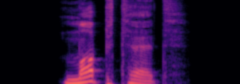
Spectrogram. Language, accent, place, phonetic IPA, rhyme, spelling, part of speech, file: German, Germany, Berlin, [ˈmɔptət], -ɔptət, mobbtet, verb, De-mobbtet.ogg
- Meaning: inflection of mobben: 1. second-person plural preterite 2. second-person plural subjunctive II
